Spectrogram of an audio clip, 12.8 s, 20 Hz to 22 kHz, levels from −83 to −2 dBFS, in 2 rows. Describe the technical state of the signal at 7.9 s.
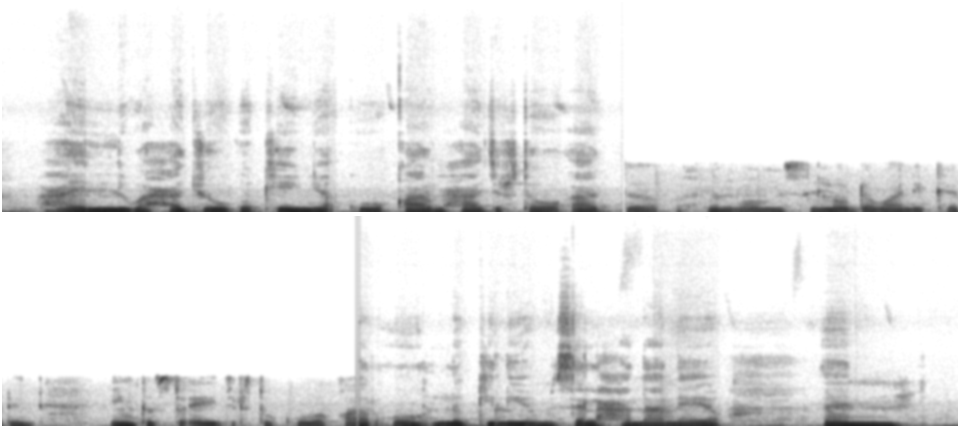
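At 7.9 s the speech sounds dull and boxy, with nothing above 5.1 kHz, a level about 5 dB lower and a new noise floor. From 4.13 to 8.75 s, after a 20 ms gap, the input likely switched to a poorer device.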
